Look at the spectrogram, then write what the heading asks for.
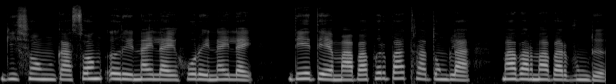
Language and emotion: Bodo, neutral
